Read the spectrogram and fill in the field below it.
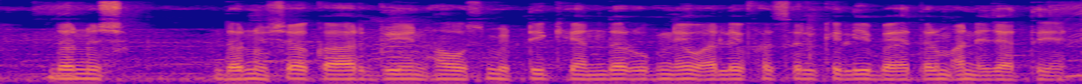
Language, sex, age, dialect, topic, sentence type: Hindi, male, 18-24, Awadhi Bundeli, agriculture, statement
